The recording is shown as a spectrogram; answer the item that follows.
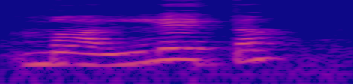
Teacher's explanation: maleta lleva la acentuación tónica en le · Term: sílaba tónica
